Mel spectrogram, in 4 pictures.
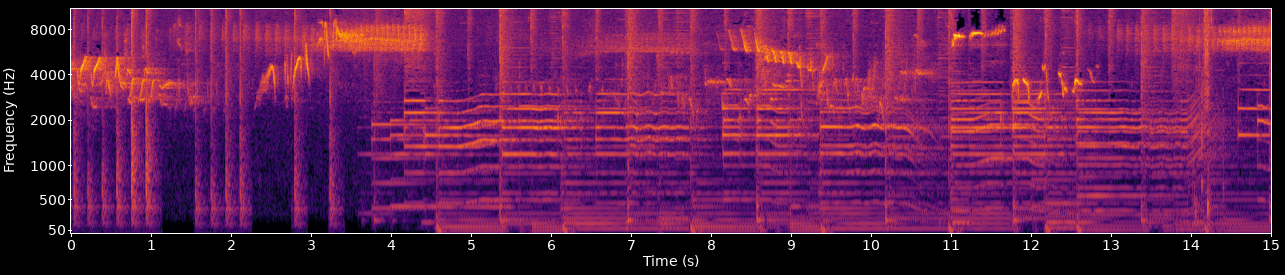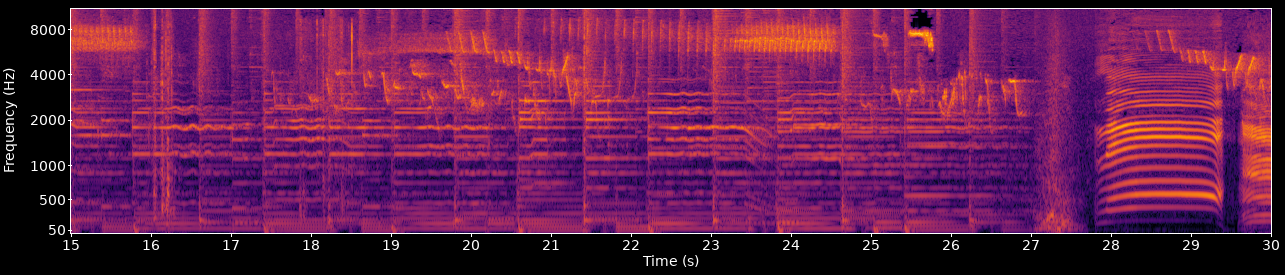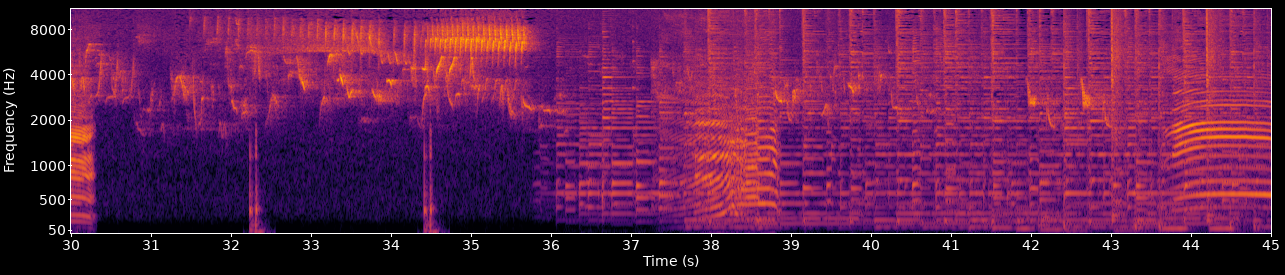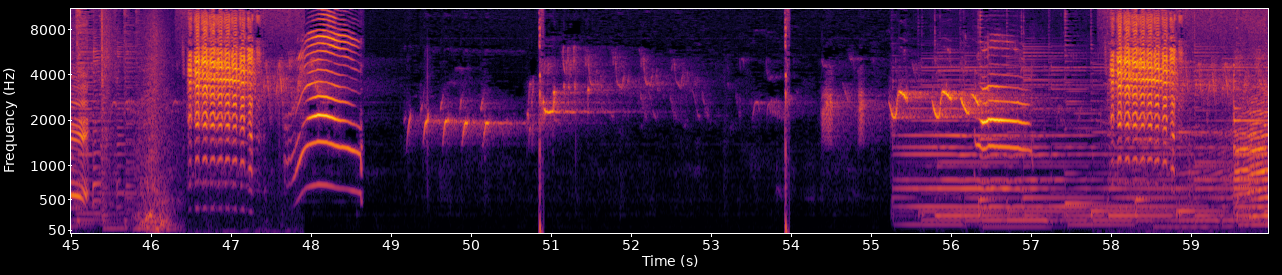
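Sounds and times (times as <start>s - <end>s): birds chirping faintly: 0.0s - 4.5s, 28.5s - 56.9s
cow mooing: 27.8s - 30.3s, 37.5s - 38.9s, 43.7s - 45.2s, 59.5s - 59.9s
soft thump: 32.2s - 32.5s, 34.4s - 34.6s
goat bleat: 43.7s - 45.3s, 46.4s - 48.7s, 56.3s - 57.0s, 57.9s - 59.0s.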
